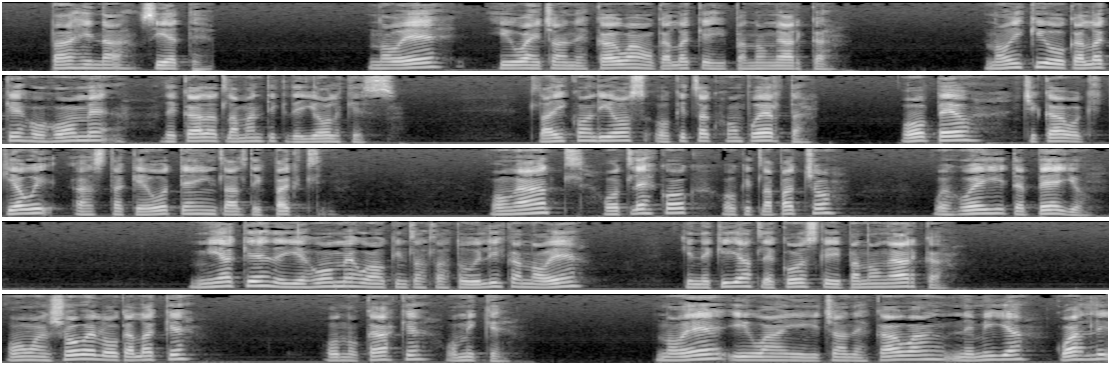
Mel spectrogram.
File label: good news, nahuatl guerrero chilapa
